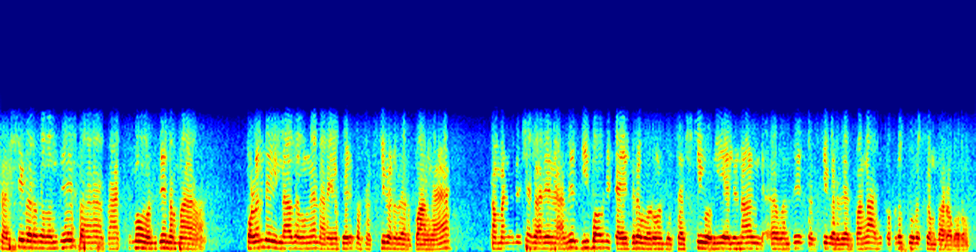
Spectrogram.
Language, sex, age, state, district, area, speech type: Tamil, female, 60+, Tamil Nadu, Virudhunagar, rural, conversation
